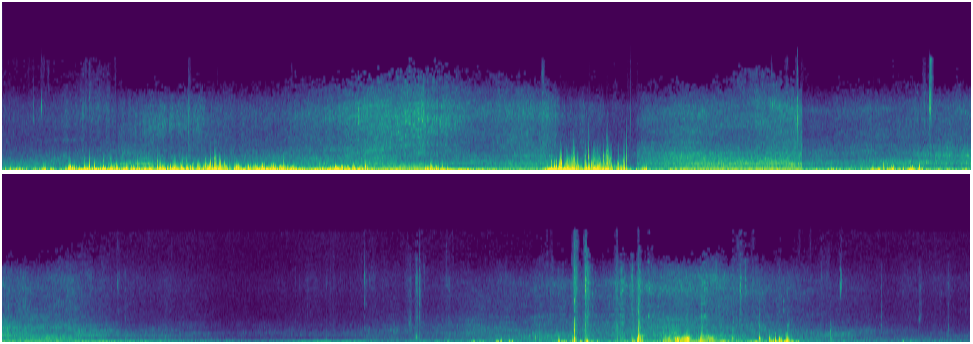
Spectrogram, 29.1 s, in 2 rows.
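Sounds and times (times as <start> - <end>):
wind gusting over microphone: 0.0 - 15.6, 21.4 - 27.0.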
